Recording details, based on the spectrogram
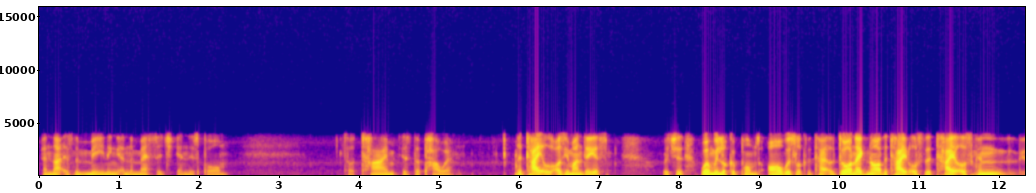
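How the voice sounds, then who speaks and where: Male tutor, patient and repetitive exam-prep explainer; lowish voice, lo-fi phone-line sound. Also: moderate pace, dry recording. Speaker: English tutor. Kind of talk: exam-prep poetry lesson.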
